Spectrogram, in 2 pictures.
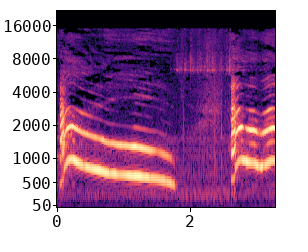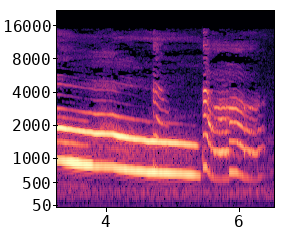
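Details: Young puppy howling: two long, steady, gently falling howls of one to three seconds each, bright and harmonic, ending in a short higher yelp, with faint room noise and a woman speaking Hindi with laughter afterwards.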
